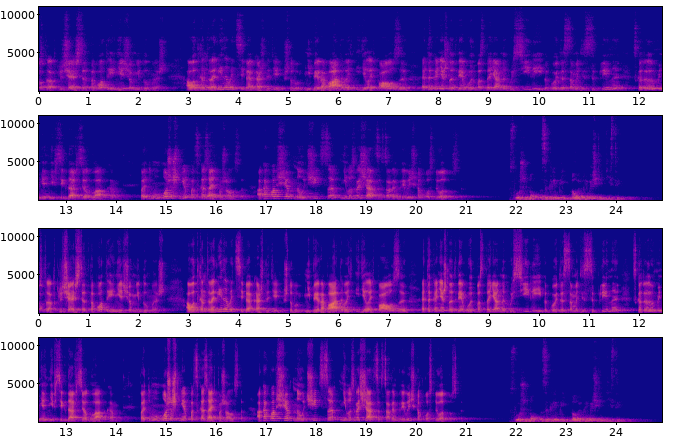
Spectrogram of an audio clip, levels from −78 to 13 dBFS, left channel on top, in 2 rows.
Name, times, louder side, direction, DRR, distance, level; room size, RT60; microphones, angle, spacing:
voice 1, 0.0-20.8, right 4 dB, 60° right, 7 dB, 0.4 m, -29 dB
voice 2, 21.9-24.1, equal, 70° left, -7 dB, 0.9 m, -32 dB
3.5 x 2.8 x 2.7 m, 1.1 s
head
